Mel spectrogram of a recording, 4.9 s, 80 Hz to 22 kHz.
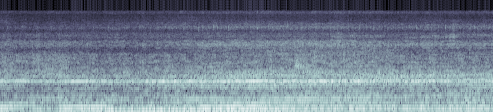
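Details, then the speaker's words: Timor DOHC (Kia Sephia S515i) fuel-injected car after repairing a stuck starter motor: engine starts and settles into a steady, even idle with a faint whine and no stumbling; running normally. "starter sudah hidup dengan sempurna"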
